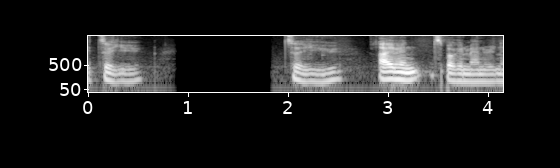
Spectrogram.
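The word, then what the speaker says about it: Tzuyu: explaining this but that's that's the Taiwanese pronunciation of her name so I don't actually because a lot of people pronounce it like chewy which I actually think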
